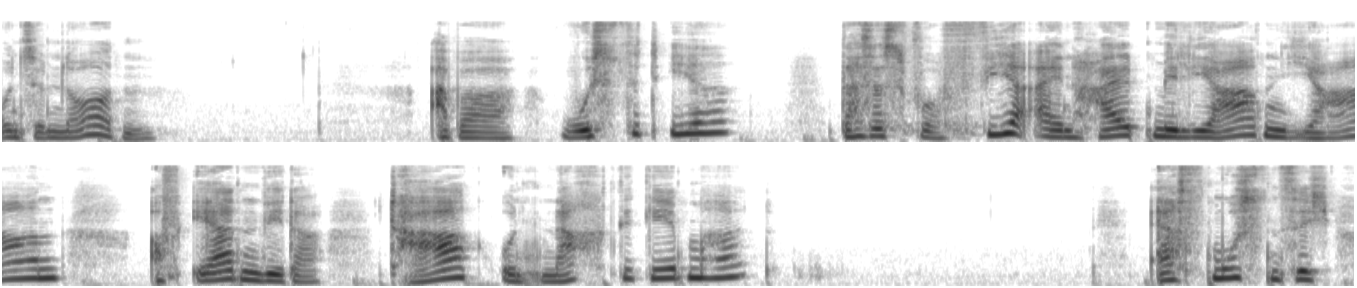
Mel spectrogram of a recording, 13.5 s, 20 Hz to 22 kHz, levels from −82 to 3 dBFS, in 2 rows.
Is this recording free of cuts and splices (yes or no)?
yes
